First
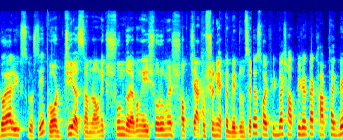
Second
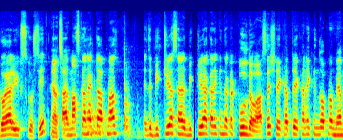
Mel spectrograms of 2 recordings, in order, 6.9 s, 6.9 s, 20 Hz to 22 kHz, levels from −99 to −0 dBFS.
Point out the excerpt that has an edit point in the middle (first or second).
first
